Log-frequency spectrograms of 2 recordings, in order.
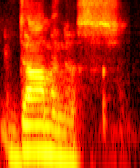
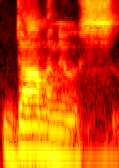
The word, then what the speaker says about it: Dominus: that's we're coming to really ought to be pronounced Dominus the O is short but nobody at anunciation that I at least my ear will say Dominos they will say Dominos and the reason is is the accent is on that first syllable so English speakers and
